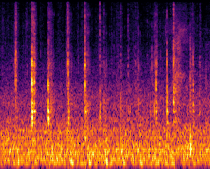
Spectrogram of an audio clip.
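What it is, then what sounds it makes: Metal target rattling in a sand scoop. A metal detector target dug up on the beach rattles inside a handheld sand scoop as the sand is shaken out. About ten short, bright clicks and rattles sound over a soft hiss of sifting sand, showing the scoop has caught the target.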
